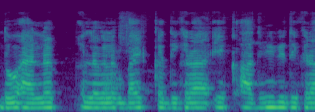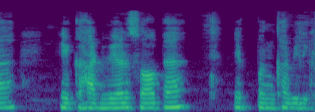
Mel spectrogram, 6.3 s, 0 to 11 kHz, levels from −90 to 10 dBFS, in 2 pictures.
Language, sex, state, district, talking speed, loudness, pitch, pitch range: Hindi, male, Bihar, Muzaffarpur, 220 wpm, -26 LUFS, 145 Hz, 140-145 Hz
